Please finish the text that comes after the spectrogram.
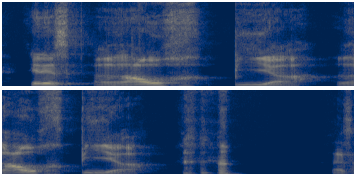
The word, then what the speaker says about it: Rauchbier: I'm sure I'm do you want me to pronounce it I speak German is it Rous beer or Rock Beer it is RA beer beer that's how you say it yeah I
